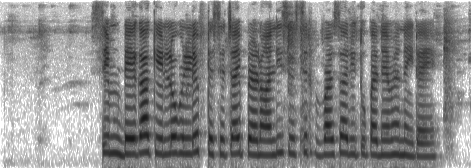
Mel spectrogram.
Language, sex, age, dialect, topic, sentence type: Hindi, female, 56-60, Hindustani Malvi Khadi Boli, agriculture, statement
